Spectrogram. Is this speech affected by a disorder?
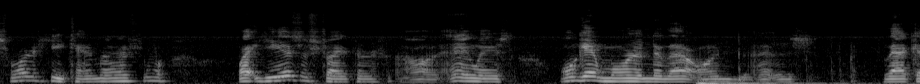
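Yes: cerebral palsy.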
